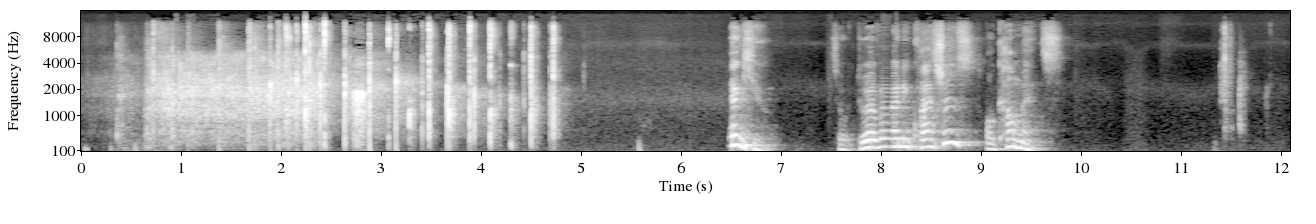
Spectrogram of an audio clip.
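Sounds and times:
applause: 0.0s - 4.9s.

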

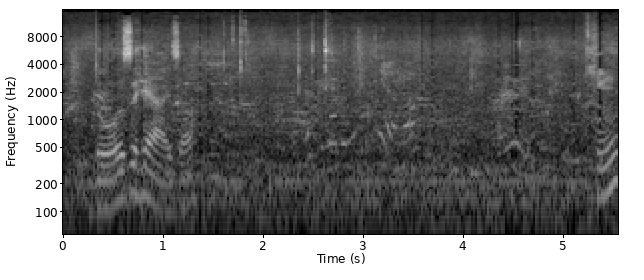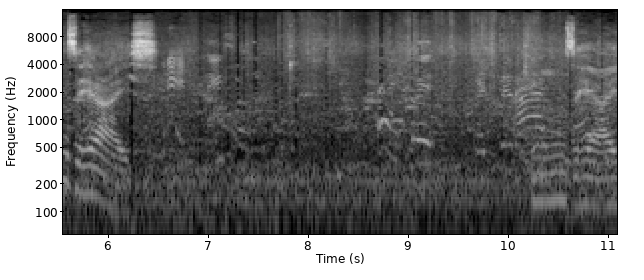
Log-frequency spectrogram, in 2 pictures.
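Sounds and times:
murmur of room noise: 0.0s - 11.0s.

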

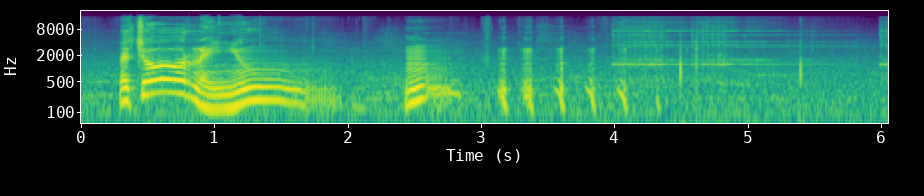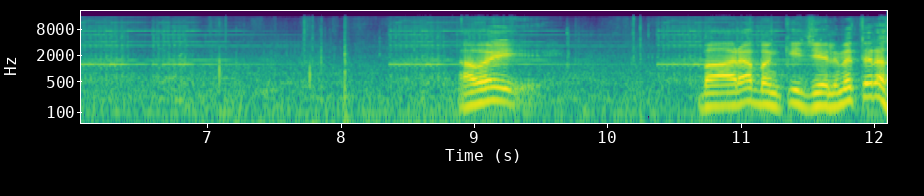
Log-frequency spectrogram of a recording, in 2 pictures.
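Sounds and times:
telephone ringing: 3.9s - 12.0s.

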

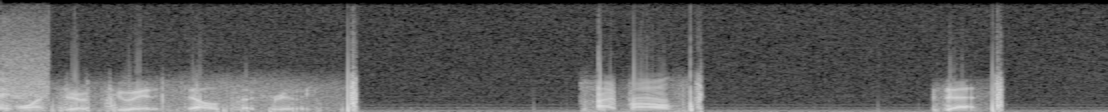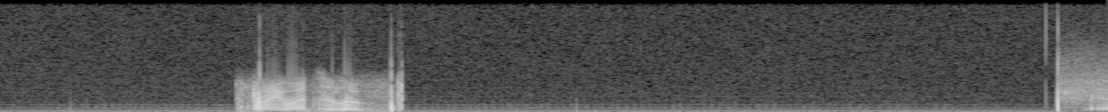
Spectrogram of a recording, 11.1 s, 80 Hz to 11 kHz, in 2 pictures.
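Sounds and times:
man's voice: 0.0s - 0.3s
faint steady hum: 0.0s - 11.0s.

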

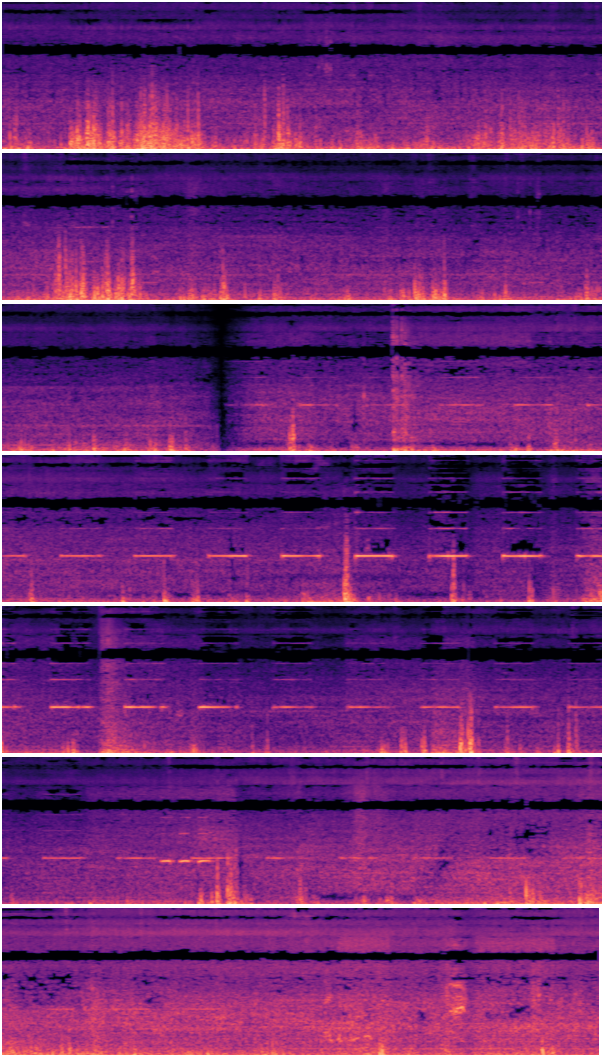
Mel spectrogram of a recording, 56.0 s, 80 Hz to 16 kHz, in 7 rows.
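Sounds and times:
low road rumble: 0.0s - 55.9s
reversing alarm beeps: 19.0s - 43.9s, 44.5s - 47.9s.

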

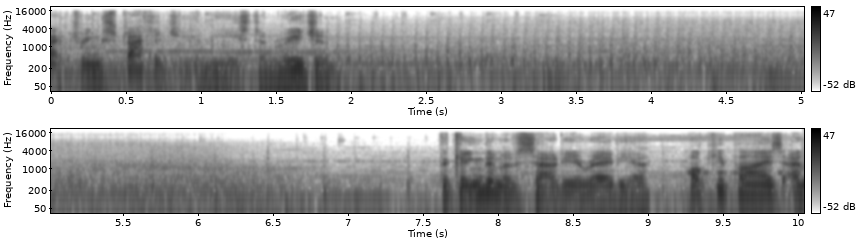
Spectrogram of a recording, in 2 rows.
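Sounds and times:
helicopter rotor beating: 0.0s - 7.7s.

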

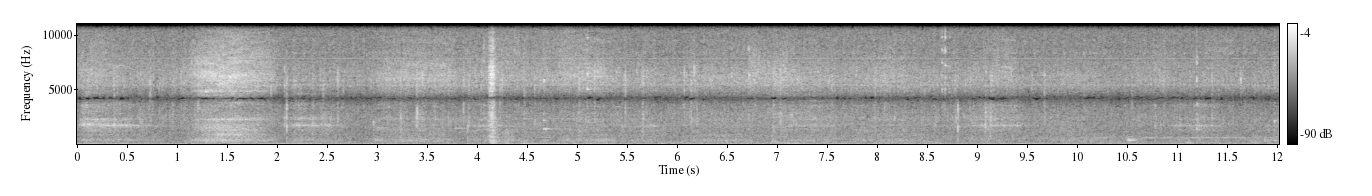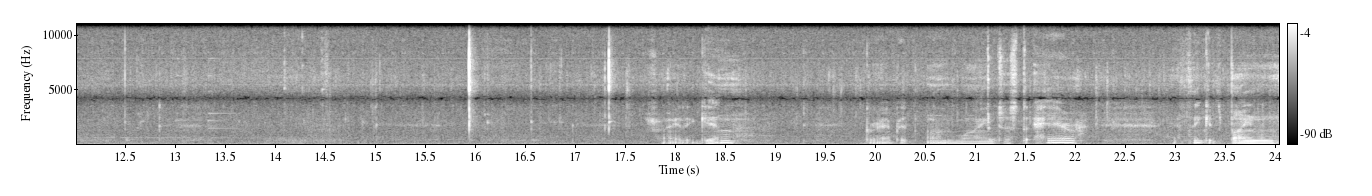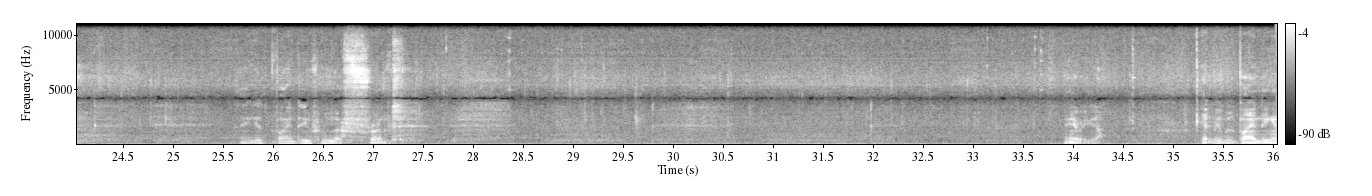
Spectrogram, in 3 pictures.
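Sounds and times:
steady low hum: 0.0s - 36.0s
steel wire and pliers clicking: 10.7s - 17.7s.

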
